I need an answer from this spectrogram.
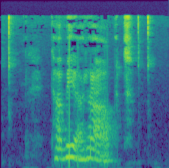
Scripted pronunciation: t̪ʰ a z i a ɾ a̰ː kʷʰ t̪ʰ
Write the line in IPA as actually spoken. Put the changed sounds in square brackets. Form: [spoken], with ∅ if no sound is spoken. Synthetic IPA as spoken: t̪ʰ a [v] i a ɾ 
